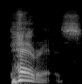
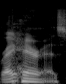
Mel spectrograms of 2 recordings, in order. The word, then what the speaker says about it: Perez: zoi Sala for Emelia Perez Emelia Perez I have the hardest time saying or is it perz I think it's Perez yeah because the accents over the first e yes we'll mix that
